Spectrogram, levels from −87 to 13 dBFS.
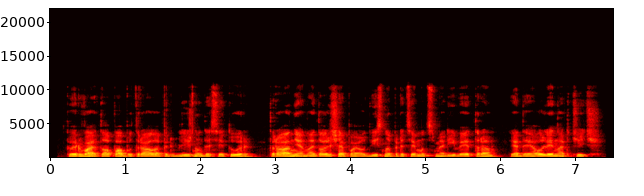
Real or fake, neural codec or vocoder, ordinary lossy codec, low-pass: real; none; none; 10.8 kHz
